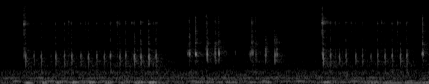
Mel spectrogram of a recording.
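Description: Fast typing on a JD Jingzao K1 low-profile mechanical keyboard with red linear switches: rapid key clacks in several quick bursts separated by short pauses.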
